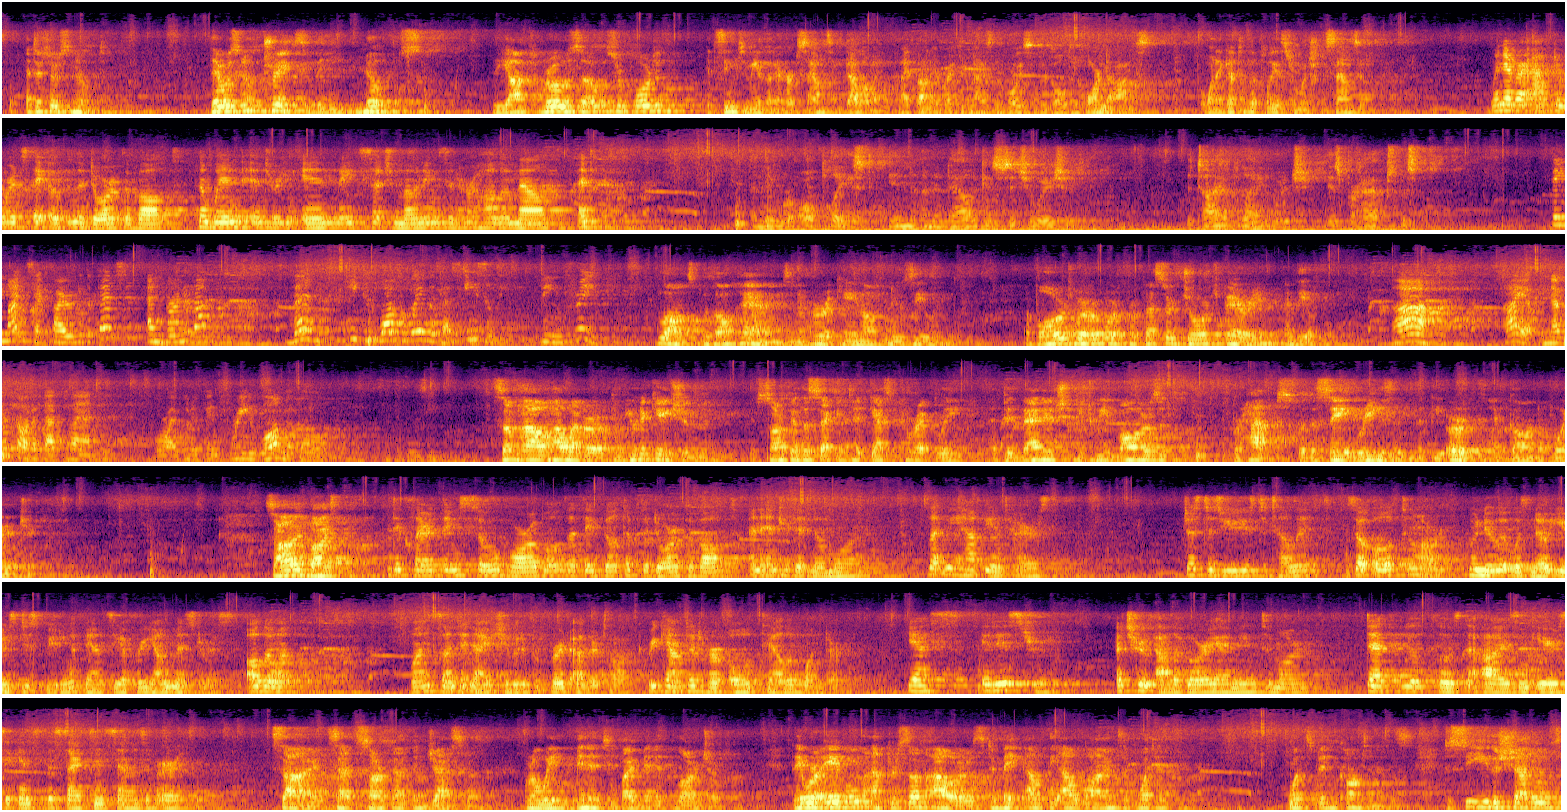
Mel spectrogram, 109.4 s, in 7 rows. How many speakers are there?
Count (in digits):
5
